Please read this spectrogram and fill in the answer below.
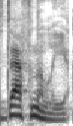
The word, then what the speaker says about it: definitely: Notice that he doesn't pronounce the T. He doesn't say definitely, nothing like that. Imagine there's no T there, and we just hear the N sound.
